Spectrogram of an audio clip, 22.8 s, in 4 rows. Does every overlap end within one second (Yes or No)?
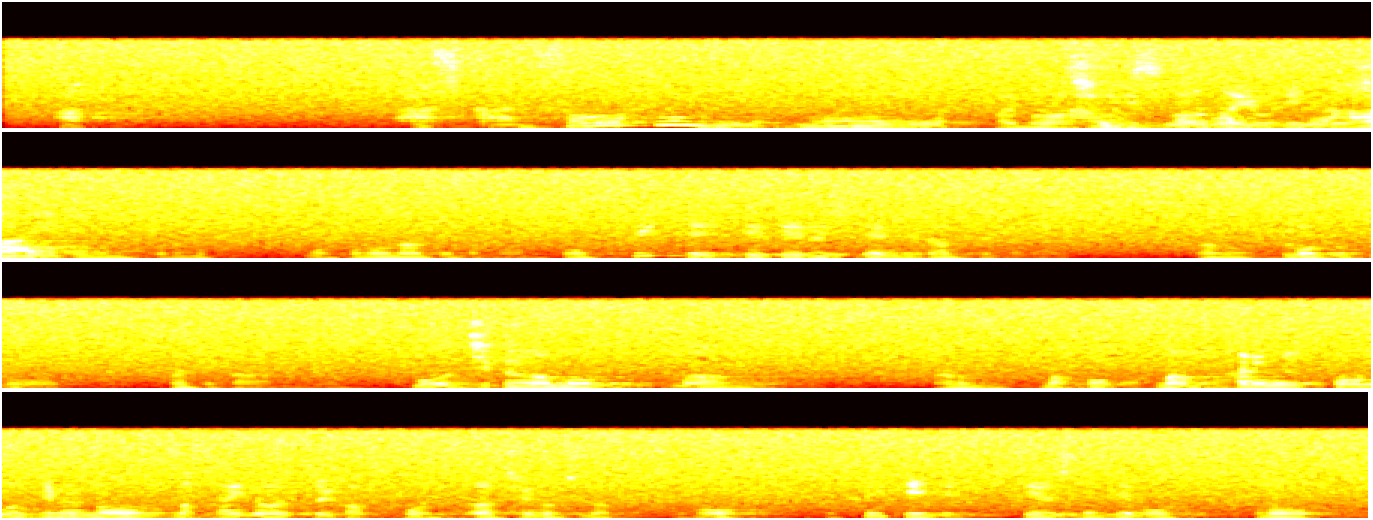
No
